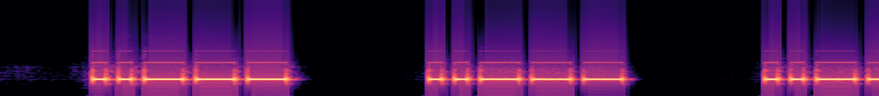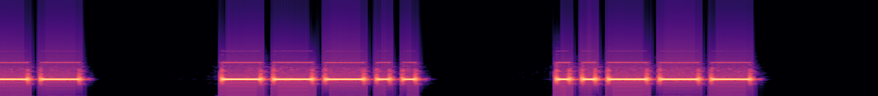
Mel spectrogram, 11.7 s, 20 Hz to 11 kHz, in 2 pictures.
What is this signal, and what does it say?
Morse code, heard as a keyed tone, about 14 wpm, spaced as for 7 wpm, 600 Hz. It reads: 22282
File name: morse mp3 / 09 urok 8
